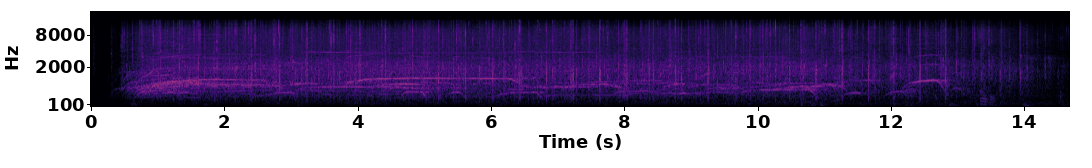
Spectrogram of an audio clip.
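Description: Audience applauding with cheering voices calling out over the clapping. It starts about half a second in and dies away near the end.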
